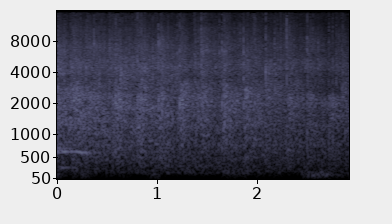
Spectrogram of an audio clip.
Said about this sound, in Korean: 여러분들 우리 너무 멋있는 우리 이랑주 대표님에게 박수 한번 주세요. 감사합니다. 감사합니다.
